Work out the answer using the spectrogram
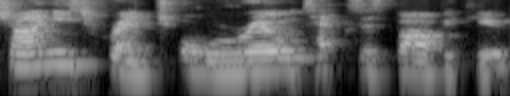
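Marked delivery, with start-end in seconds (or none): none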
